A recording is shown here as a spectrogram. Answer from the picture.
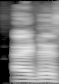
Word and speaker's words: address: Spelling same होती है एड्रेस, लेकिन मेन वर्ब की तरह अगर ये पता मेन वर्ब की तरह ये प्रयोग किया जाएगा तो इसका प्रोनाउंसिएशन चेंज हो जाता है। क्या हो जाता है? एड्रेस हो जाता है।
